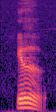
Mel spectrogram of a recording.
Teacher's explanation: இந்த நாக்கு நுனினா நுனி எண்ணத்தை வருடுகின்ற பொழுது, தேய்க்கின்ற பொழுது பிறக்கும் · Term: வருடொலி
